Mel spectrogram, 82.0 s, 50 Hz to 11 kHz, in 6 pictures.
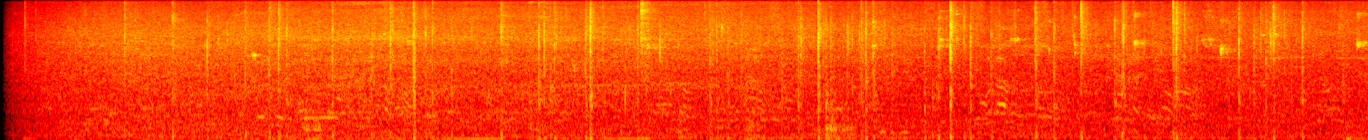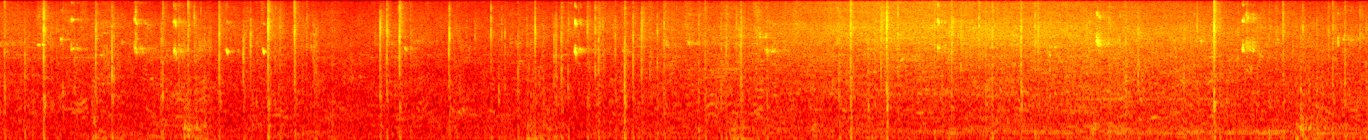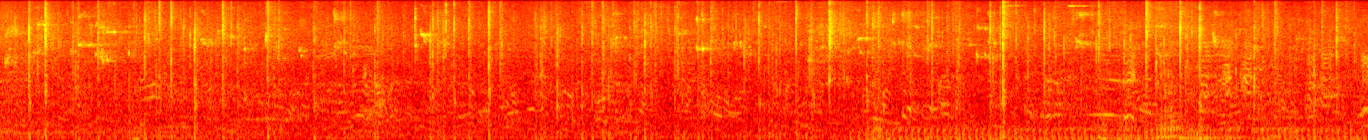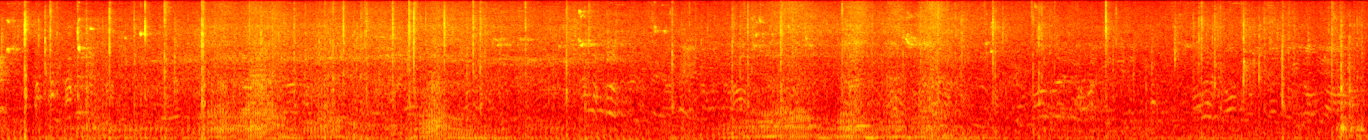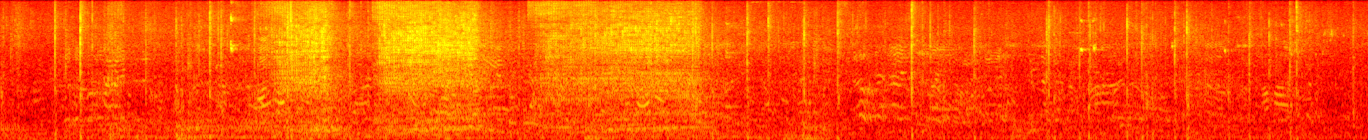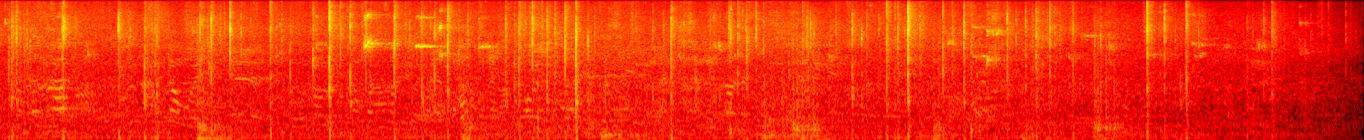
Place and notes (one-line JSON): {"title": "公一公園, Yonghe Dist., New Taipei City - Play basketball", "date": "2011-06-30 19:32:00", "description": "Play basketball, In Park\nSony Hi-MD MZ-RH1 +Sony ECM-MS907", "latitude": "25.01", "longitude": "121.50", "altitude": "14", "timezone": "Asia/Taipei"}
